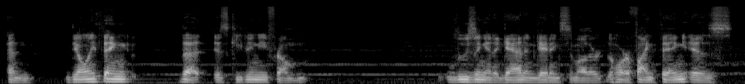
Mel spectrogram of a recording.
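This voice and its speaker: A man playing a tabletop horror game, describing his character's actions in halting, self-correcting speech. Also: lowish voice, a bit bright. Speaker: player. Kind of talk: tabletop role-play.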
